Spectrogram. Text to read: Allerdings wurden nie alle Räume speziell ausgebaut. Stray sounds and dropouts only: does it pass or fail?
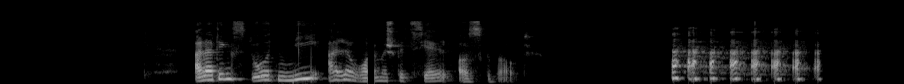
fail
